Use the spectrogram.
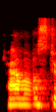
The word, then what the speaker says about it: Callister: things that she'll share with you today, Maureen Callister. I hope I pronounced your last name properly there, Maureen. Sounds good? Yes. Yep, that's Ex good. Callister.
